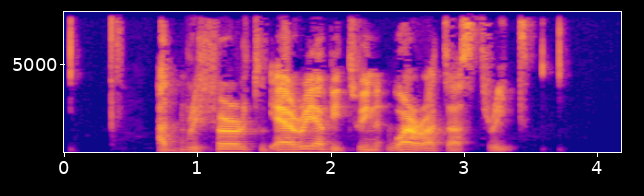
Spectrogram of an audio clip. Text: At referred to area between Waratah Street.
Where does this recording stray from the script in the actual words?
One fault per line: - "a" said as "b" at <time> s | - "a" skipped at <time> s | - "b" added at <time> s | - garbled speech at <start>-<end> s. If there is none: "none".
none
